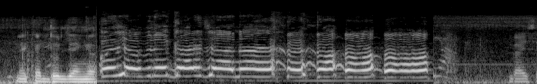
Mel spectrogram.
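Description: A young woman wails and sobs.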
